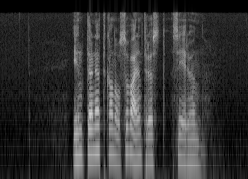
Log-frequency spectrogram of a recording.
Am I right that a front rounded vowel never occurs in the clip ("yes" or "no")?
no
